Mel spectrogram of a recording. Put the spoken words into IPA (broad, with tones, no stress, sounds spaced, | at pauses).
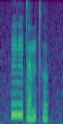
ŋ ʊ˥ ŋ t̪ ɐ˨˥ m t̪ʰ ʊ˨˥ k̚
